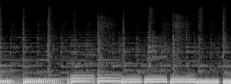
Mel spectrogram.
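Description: Electric bass played fingerstyle, a riff of low notes changing several times a second over a band recording with a steady beat. About a second and a half in, one note slides up in pitch and back down.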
